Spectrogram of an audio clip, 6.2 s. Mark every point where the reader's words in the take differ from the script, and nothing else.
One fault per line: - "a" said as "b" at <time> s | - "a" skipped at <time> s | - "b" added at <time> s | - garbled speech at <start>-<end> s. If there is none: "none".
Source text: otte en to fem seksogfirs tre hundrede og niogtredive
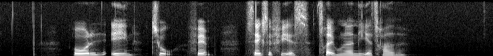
none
